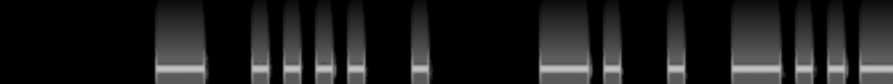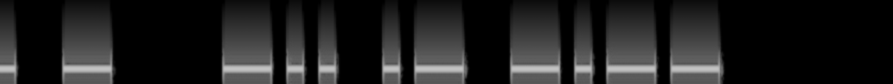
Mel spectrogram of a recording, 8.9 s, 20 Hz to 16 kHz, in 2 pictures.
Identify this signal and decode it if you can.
Morse code, heard as a keyed tone, about 15 wpm, 700 Hz. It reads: THE NEXT DAY
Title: Sets of 3 Words 15wpm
